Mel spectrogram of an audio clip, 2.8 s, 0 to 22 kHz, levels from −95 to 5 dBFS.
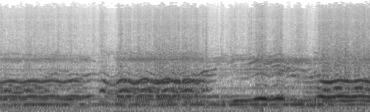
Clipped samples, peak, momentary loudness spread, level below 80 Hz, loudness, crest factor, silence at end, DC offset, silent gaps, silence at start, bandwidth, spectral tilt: under 0.1%; -6 dBFS; 5 LU; -44 dBFS; -18 LUFS; 12 dB; 0 s; under 0.1%; none; 0 s; 18.5 kHz; -5.5 dB/octave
